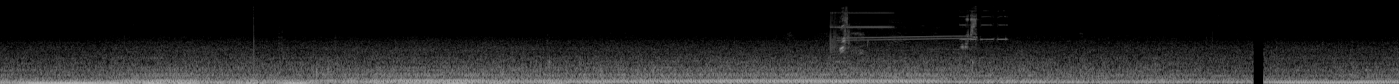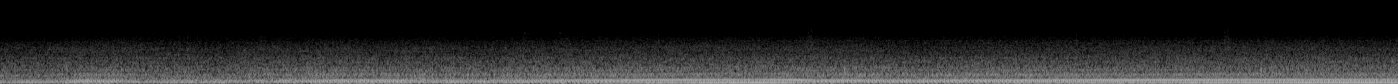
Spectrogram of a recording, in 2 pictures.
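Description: A car engine hums steadily, rising and falling in pitch as the car drives.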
